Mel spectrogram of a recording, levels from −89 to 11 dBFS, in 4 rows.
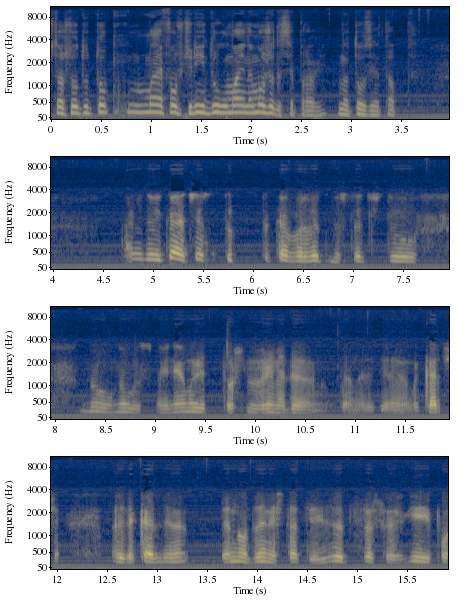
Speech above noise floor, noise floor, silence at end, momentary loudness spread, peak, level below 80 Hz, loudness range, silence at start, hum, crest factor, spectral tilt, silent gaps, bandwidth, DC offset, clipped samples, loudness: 22 dB; -46 dBFS; 0 s; 14 LU; -4 dBFS; -48 dBFS; 5 LU; 0 s; none; 20 dB; -6 dB/octave; none; 11 kHz; under 0.1%; under 0.1%; -25 LUFS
